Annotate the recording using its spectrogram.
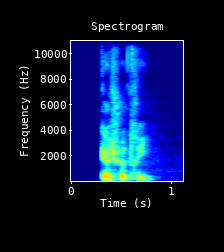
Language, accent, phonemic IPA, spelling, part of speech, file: French, France, /ka.ʃɔ.tʁi/, cachotterie, noun, LL-Q150 (fra)-cachotterie.wav
- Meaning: mystery, secrecy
